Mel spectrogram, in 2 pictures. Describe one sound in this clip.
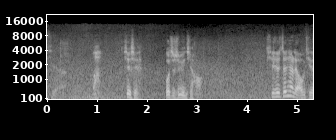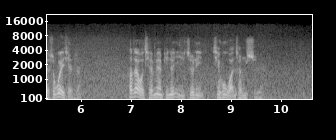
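A younger man answers calmly nearby.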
